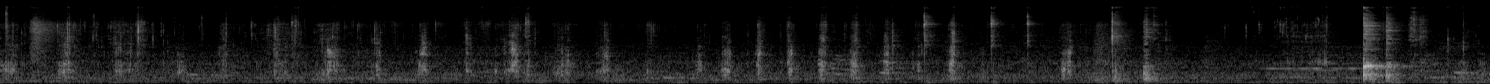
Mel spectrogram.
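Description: Wire whisk beating thick bajji batter in a stainless steel saucepan: a steady run of short clicks and scrapes, about two a second, as the wires hit the pan. The clicking pauses briefly and is followed by a single louder knock near the end.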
